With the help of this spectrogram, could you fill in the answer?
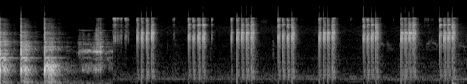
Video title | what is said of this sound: Quad Getriebe macht Geräusche, Getriebe überholen, Kugellager wechseln | hört man, dass er am Anschlag ist. Das hört man einfach an diesem blechernen Geräusch. Es verändert sich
